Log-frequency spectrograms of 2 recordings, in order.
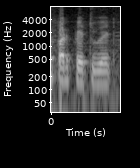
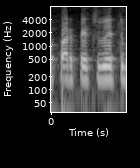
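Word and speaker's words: perpetuate: बनाए रखना को बोलेंगे परपेटुएट। बहुत सारे इसको परपेचुएट भी प्रोनाउंस करते हैं, तो इसमें कंफ्यूज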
